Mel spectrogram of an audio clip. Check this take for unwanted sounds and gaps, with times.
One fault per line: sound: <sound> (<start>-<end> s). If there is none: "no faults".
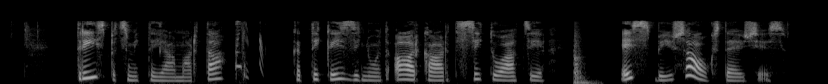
sound: chirp (2.4-2.7 s)
sound: thud (5.7-6.1 s)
